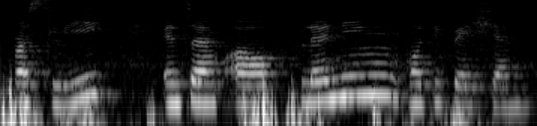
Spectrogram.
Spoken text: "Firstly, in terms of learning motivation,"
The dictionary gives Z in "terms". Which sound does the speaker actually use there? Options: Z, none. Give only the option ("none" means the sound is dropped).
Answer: none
